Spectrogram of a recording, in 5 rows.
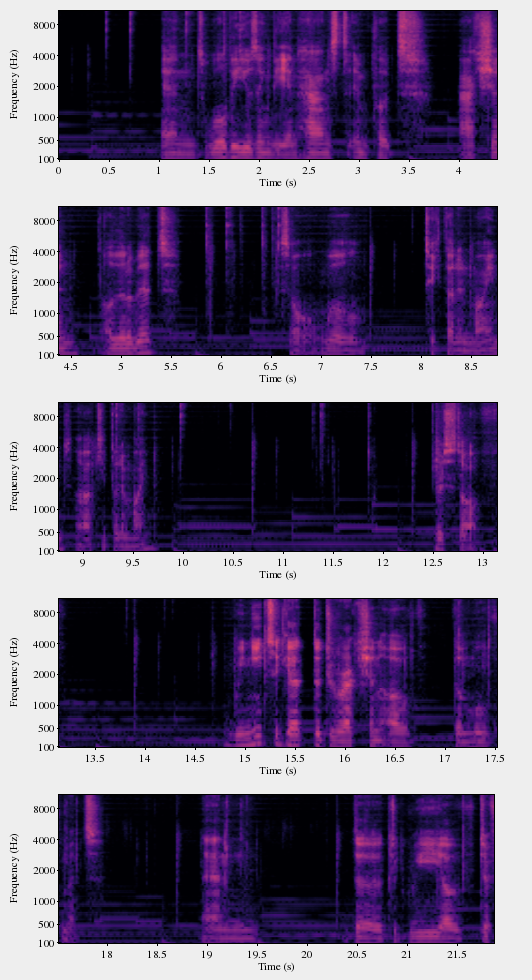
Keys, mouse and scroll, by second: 0.7 click, 1.2 click, 1.8 right click, 3.1 middle click, 3.1 middle click, 3.2 middle click, 4.1 middle click, 6.0 right click, 6.5 right click, 9.3 right click, 9.9 right click, 11.3 click, 12.4 Escape, 13.8 click, 14.2 click, 14.7-21.8 typing.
